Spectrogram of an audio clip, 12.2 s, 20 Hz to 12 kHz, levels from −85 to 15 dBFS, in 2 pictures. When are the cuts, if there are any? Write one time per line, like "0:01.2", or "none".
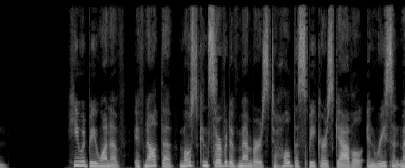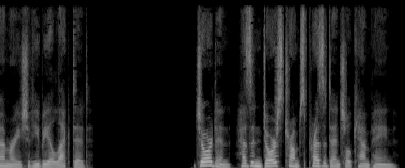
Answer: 0:08.8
